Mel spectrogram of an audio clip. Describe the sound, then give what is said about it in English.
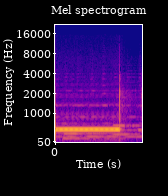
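A telephone ringback tone on a repeated outgoing call to a man's phone number: a steady, loud electronic tone holds for over a second, then cuts off abruptly with a click, leaving a faint line hum. “And kept calling.”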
